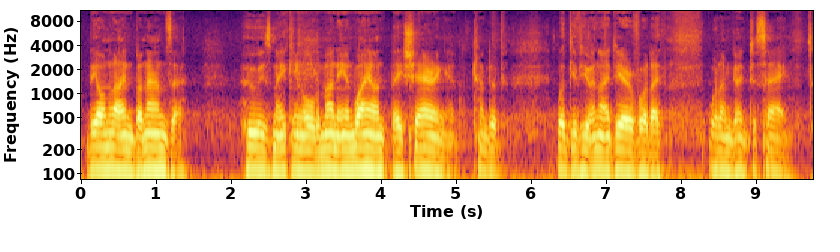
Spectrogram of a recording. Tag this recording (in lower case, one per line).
monologue
man speaking
speech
